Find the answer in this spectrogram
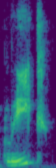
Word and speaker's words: Gleac: introverts etc you can go and download the gleek app it's spelled g-l-e-a-c in the google play and app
